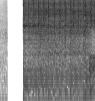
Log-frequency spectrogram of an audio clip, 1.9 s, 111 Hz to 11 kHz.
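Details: Echo CS-440 chainsaw that idled but bogged and died on throttle, from a lean high-speed mixture, now screams at a steady full throttle without stumbling after the right-hand high screw was turned out a quarter turn at a time.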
